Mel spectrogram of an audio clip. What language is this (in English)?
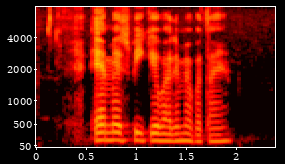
Hindi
